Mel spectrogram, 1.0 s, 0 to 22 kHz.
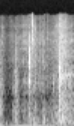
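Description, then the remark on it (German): Soft papery rustles of book pages being flipped to find number 137, two or three quick brushing sweeps, fairly quiet, with no one speaking. “137, da muss ich gar nicht so weit blättern.”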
